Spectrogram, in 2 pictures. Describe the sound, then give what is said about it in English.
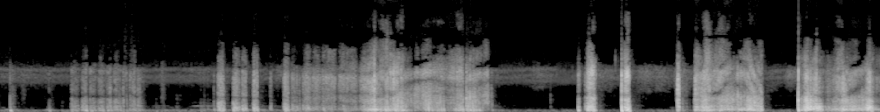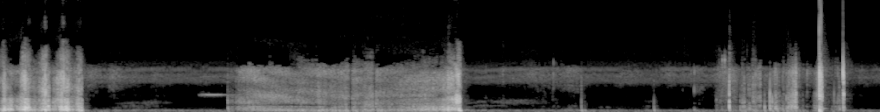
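Eraser rubbing out a drawing outline on paper: many bursts of dry, scratchy rubbing in uneven strokes, some long and some short, with brief pauses between them and no voices. “so I need to erase the outline and make the base.”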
